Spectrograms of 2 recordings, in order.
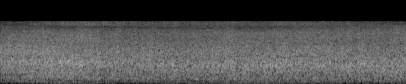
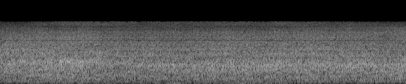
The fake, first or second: second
